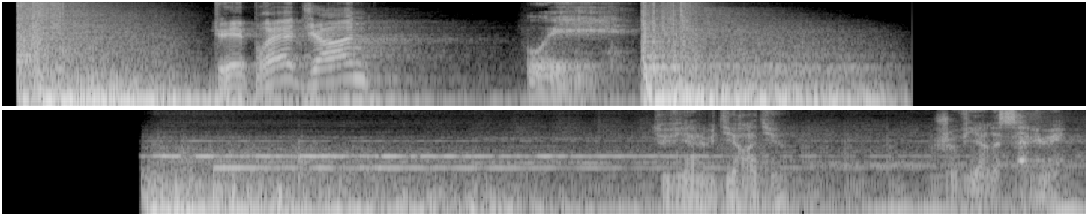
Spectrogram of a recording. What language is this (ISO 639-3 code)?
fra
